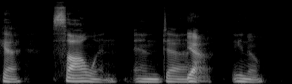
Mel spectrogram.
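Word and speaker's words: Samhain: uh you know well pronounced by the way my wife will be very I had to practice that sah please don't say sah no that is what I used to say but I learned yeah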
